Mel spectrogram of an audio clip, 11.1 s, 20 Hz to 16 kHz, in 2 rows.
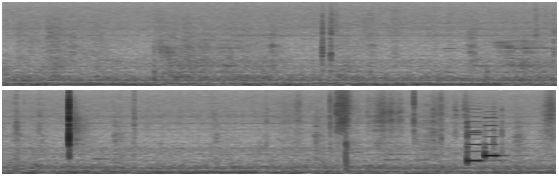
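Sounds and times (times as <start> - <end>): two-note electronic beep: 10.2 - 10.6.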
